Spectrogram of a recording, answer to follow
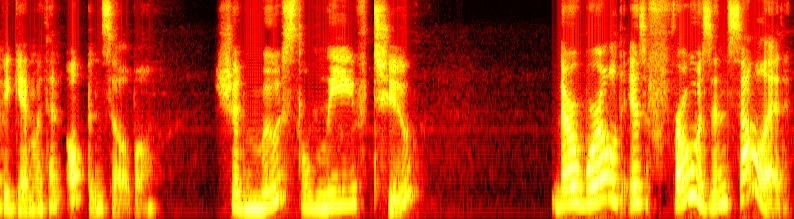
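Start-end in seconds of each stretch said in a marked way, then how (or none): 2.1-7.9 very slow read-along, word by word; deliberate classroom reading; reading to children. Shown as a demonstration. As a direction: lead pupils slowly through each word.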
